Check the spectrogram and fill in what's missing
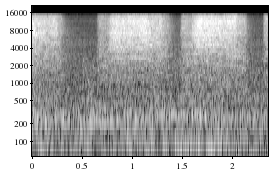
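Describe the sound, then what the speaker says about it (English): A Sames Kremlin Airmix paint spray gun sprays a door, giving loud, close hissing bursts in a regular on-off rhythm of passes with short dips between. "Here is a door being sprayed using the correct technique."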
